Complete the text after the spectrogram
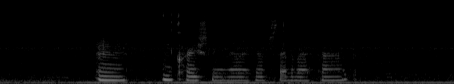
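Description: A young woman speaks briefly, close to a microphone.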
